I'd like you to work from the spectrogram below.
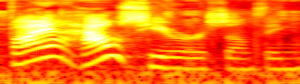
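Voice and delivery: usual speaking voice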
